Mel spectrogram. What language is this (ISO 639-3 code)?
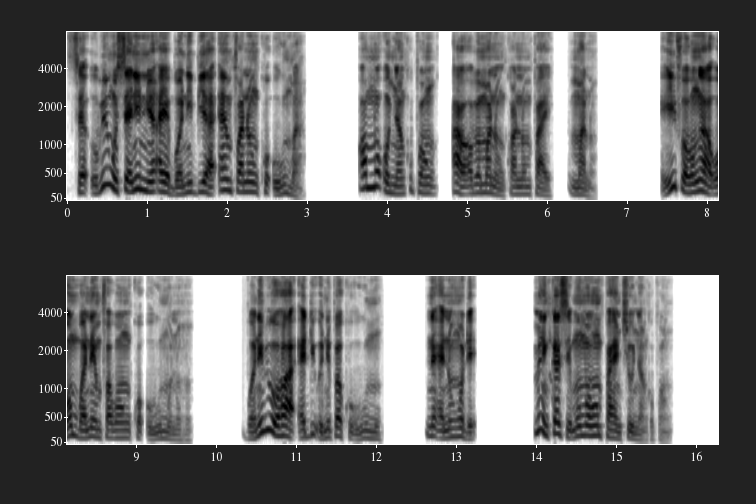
aka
